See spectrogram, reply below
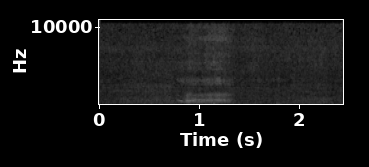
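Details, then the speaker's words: Single short snorting snore from a resting male dog, 75% pug, with typical flat-faced snoring, recorded during a dog yoga session over a steady low room hum. "so for him there's a little bit of snoring very typical with someone who is 75% pug there's a lot of snoring"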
